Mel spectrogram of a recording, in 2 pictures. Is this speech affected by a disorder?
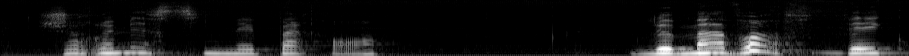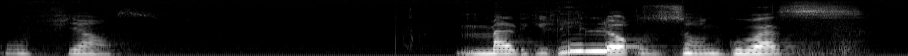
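Yes: Friedreich's ataxia; diagnosed age 15, rollator walker from age 20.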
